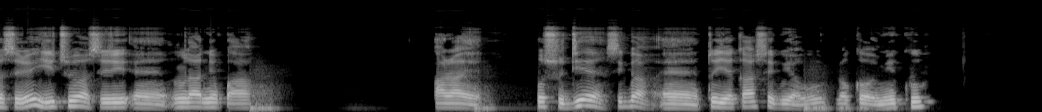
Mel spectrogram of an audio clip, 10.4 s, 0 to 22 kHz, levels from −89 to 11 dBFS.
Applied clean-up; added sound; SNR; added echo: neural mask model RNNoise.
